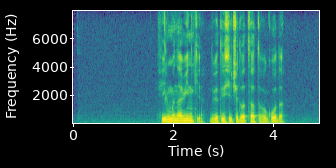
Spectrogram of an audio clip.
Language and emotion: Russian, neutral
